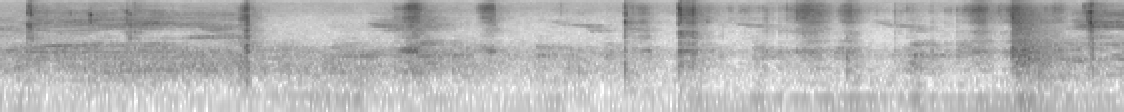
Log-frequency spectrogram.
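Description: Close-miked chewing of a soft chocolate-glazed doughnut, with wet mouth clicks and smacks scattered irregularly throughout.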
